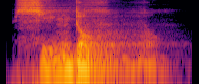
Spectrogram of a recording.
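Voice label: attack, chinese; dota2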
